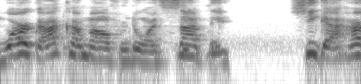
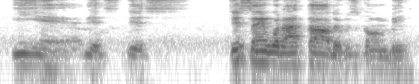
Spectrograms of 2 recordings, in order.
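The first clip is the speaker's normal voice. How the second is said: resigned; 8 semitones lower, 7 dB quieter than usual. Real, not acted. Painful realization about wife.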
